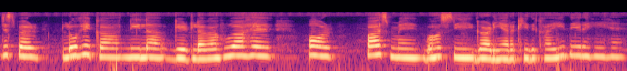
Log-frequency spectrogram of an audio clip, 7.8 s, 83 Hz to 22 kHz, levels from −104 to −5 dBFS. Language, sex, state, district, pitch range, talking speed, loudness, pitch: Hindi, female, Jharkhand, Jamtara, 240-275 Hz, 155 wpm, -16 LUFS, 255 Hz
